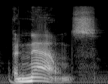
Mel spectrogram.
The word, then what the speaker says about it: announce: verbes, vous faites pause, vous prenez le temps de vous entraîner à les accentuer sur la 2e syllabe et vous vérifiez juste après. Refuse, refuse. Prefer, prefer. Occur, occur. Submit, submit. Announce, announce.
